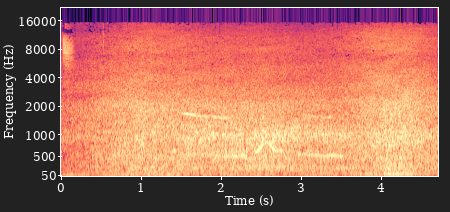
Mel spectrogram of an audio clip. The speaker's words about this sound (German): Brumm, brumm, brumm, brumm. Autos fahren vorbei. Brumm, brumm.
